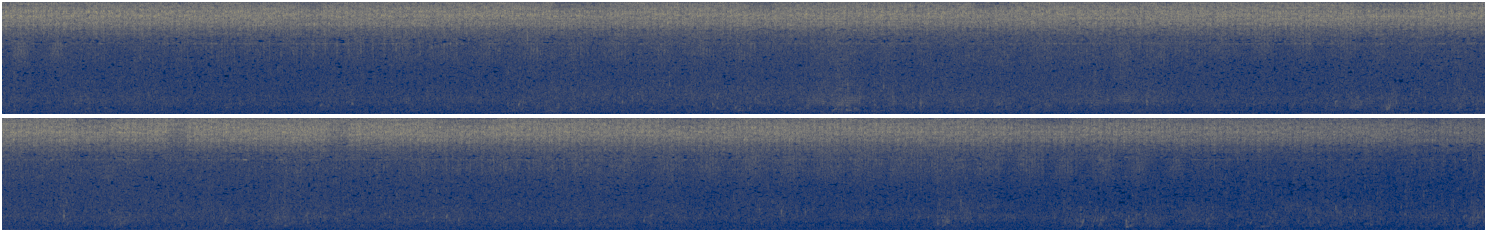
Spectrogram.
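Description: Steady, high-pitched chorus of insects, with water lapping softly underneath.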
